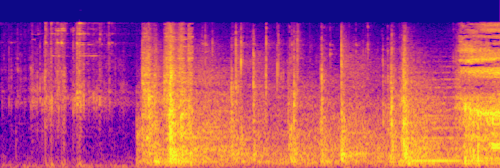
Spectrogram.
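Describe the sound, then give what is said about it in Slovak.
Keys jangle lightly, then louder metallic clanks, clicks and rattling follow as a door is unlocked and opened, in an irregular series of sharp sounds, with no voices. “Nakoniec jej nedalo a otvorila dvere, lebo predtým videla, kam Víťazko kľúče schoval.”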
